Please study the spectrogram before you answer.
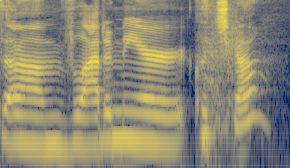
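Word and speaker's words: Wladimir Klitschko: It's Vladimir Klitschko.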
